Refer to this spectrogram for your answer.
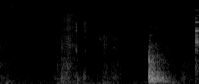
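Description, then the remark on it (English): Crunching of frosted flakes cereal being chewed, a few soft bites building to a sharp, loud crunch near the end, with no talking. “Now I will say, you know, one of the drawbacks of the flake, well, drawback or not, I guess for you to decide, is because it's a thin flake, it does lose its crunch fairly quickly.”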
